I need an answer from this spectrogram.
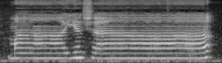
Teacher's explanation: جھٹکا آ گیا، ساکن ہو گیا وقف کی صورت میں حمزہ، تو یہاں پہ ہم نے جھٹکا دیا۔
